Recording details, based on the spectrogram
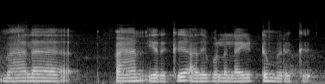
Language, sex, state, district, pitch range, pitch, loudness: Tamil, male, Tamil Nadu, Kanyakumari, 145-160 Hz, 150 Hz, -17 LUFS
